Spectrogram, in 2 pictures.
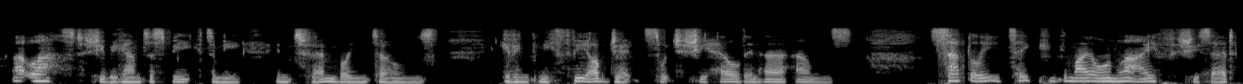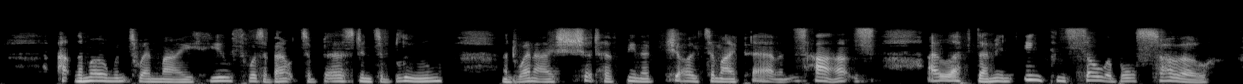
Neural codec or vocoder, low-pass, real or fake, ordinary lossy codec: none; 5.4 kHz; real; AAC, 32 kbps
